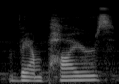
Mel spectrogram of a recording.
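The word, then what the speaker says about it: vampyres: said they were vampires vampires with a why pronounced exactly the same as vampires I suppose that was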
